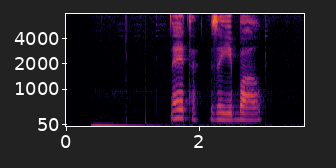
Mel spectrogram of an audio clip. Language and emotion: Russian, neutral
